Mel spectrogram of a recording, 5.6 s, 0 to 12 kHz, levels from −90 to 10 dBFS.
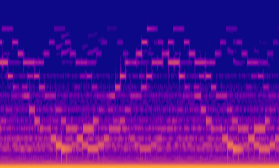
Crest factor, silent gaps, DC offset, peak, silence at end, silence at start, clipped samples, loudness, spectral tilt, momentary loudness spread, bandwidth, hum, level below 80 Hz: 16 dB; none; 30%; -8 dBFS; 0 s; 0 s; under 0.1%; -35 LUFS; -6.5 dB/octave; 12 LU; 7 kHz; 50 Hz at -60 dBFS; -48 dBFS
